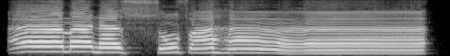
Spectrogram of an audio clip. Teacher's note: ہا کے اوپر بڑی مد ہے، 5 الف کی مقدار کھینچ کر پڑھیں گے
